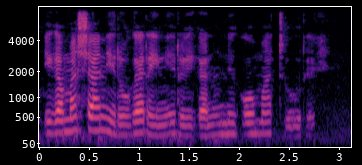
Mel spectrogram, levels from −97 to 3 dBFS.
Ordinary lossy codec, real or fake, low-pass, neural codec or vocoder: none; fake; 7.2 kHz; vocoder, 44.1 kHz, 80 mel bands, Vocos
